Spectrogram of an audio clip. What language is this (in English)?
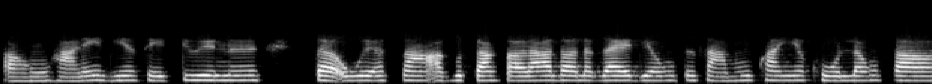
Sindhi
